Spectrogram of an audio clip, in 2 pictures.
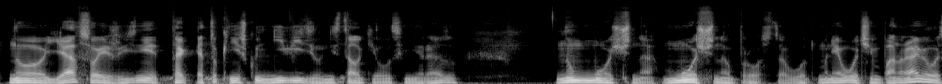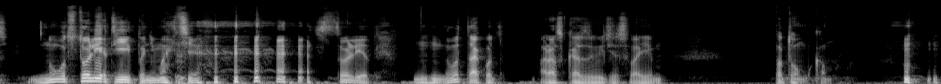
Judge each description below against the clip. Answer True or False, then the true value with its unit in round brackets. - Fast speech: False (115 wpm)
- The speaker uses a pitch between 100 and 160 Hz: False (85 Hz)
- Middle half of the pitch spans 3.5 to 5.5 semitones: True (4.0 semitones)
